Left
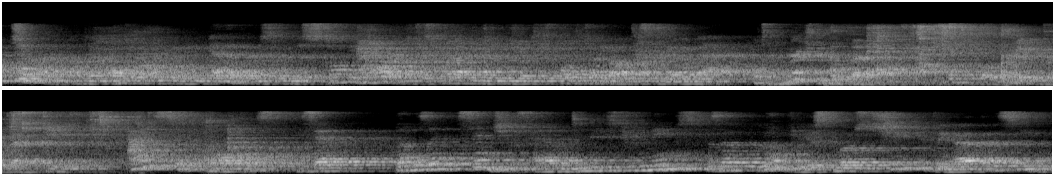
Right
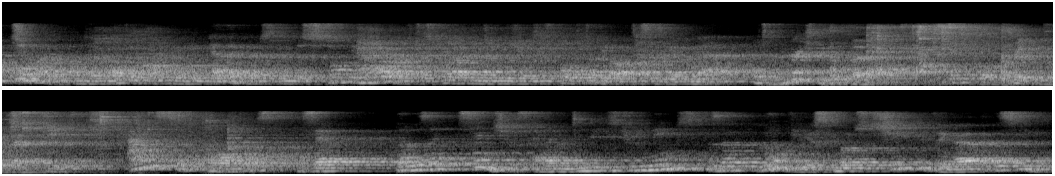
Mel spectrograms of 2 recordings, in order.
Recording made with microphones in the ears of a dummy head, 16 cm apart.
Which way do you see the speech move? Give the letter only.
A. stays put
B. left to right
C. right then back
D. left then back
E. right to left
A.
